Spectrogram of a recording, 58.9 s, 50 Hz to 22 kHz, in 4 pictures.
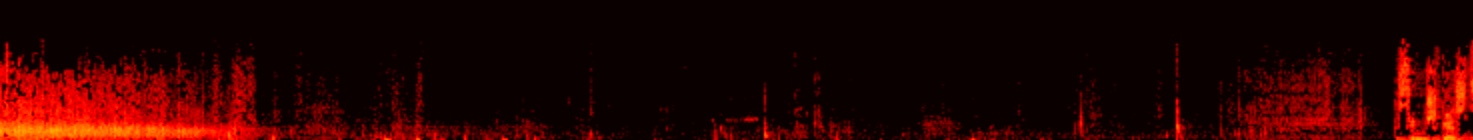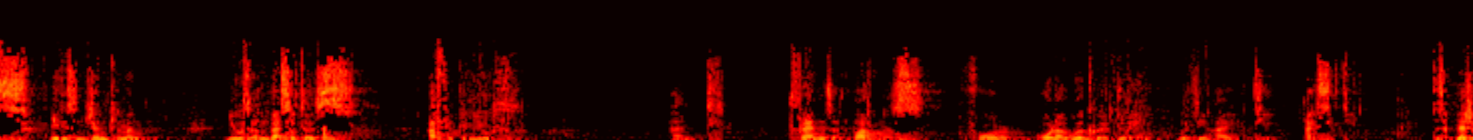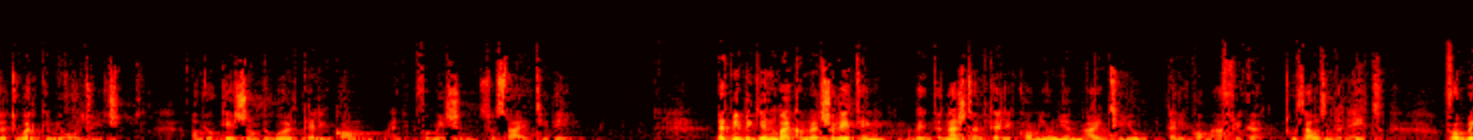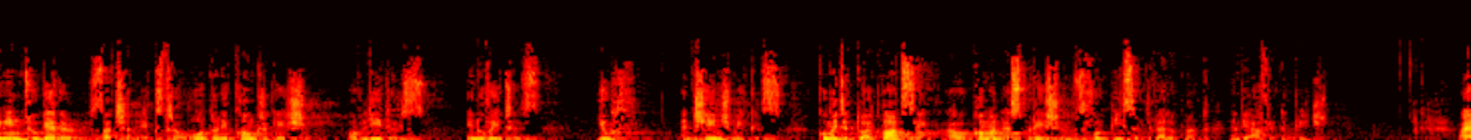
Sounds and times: Narration, monologue: 0.0 - 58.9
Female speech, woman speaking: 14.0 - 16.2, 17.0 - 18.4, 19.0 - 20.0, 21.4 - 22.0, 22.6 - 28.3, 29.1 - 30.8, 31.4 - 35.3, 36.6 - 43.3, 44.0 - 49.6, 50.2 - 57.5.

